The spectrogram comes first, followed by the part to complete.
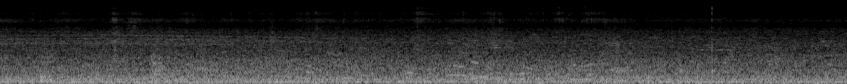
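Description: Station platform ambience beside a standing electric limited express train: a steady low hum, with the bustle of passengers moving along the platform.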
